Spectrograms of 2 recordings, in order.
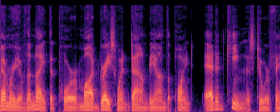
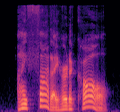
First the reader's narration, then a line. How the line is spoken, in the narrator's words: she moaned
